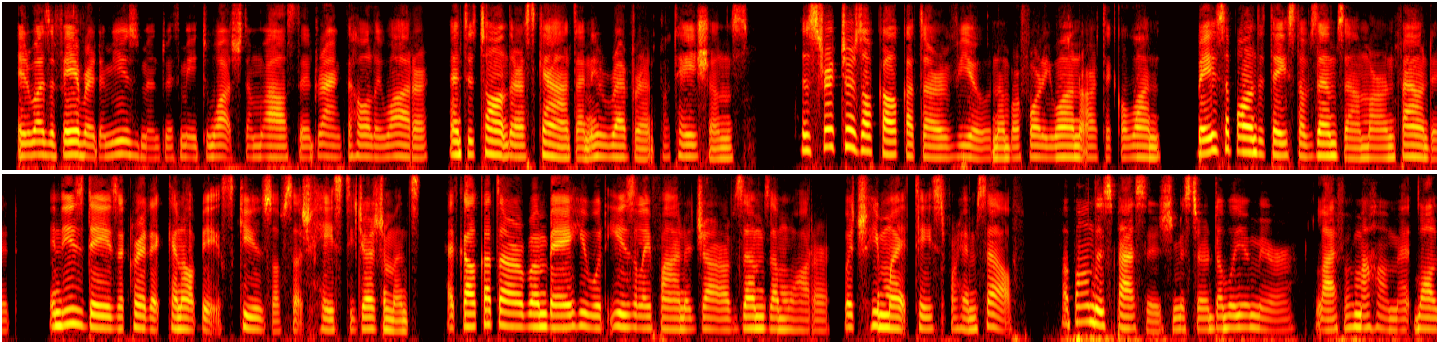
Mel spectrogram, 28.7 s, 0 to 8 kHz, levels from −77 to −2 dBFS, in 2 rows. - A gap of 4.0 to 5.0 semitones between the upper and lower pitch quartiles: No, average, 3.0 semitones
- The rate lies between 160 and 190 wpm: Yes, average, 175 wpm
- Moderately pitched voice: Yes, medium, 160 Hz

